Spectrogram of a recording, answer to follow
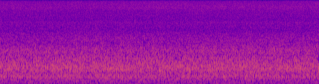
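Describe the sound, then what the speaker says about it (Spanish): Water pours from the outflow of the Plandescún reservoir dam in a steady, broad, even rush with no variation and no voices. "Desde aquí podemos ver también la salida de agua en el embalse de Plandescún."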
